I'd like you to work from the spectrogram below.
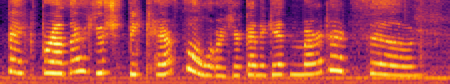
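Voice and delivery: high, put-on character voice; imitated little-sister voice. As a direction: pitch it way up as the character warning her brother. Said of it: "gonna do that in that voice every time".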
